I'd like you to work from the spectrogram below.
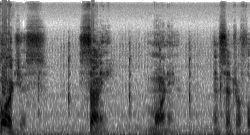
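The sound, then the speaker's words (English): A car's turn signal clicks softly and steadily while the driver waits at an intersection in Orlando, Florida. The light, regular ticks sit beneath a person talking throughout. “So that clicking sound you're hearing, that's my blinker.”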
